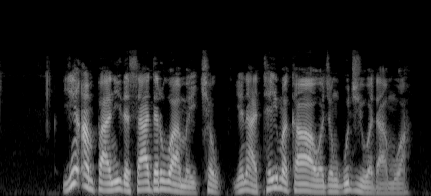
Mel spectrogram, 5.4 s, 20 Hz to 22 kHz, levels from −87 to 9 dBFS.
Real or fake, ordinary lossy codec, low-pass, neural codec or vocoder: real; none; none; none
